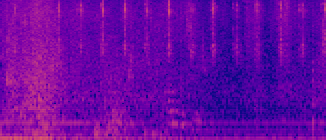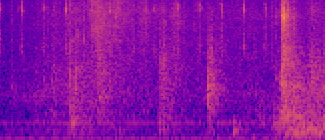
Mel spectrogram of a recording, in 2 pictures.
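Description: A clock ticking steadily in a quiet room, with a few footsteps or knocks on the floor, the loudest near the end.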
